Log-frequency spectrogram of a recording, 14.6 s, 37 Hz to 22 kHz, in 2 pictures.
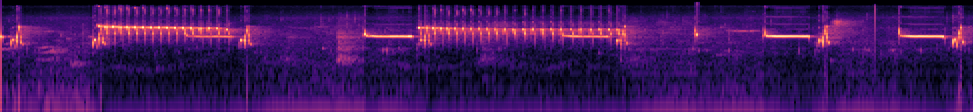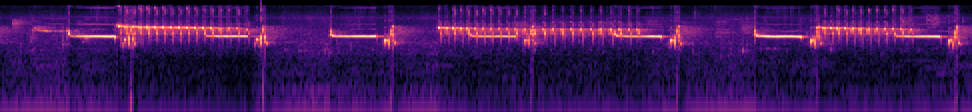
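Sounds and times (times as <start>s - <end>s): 
prinia giving buzzy trilled phrases and whistled notes: 0.0s - 14.5s.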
